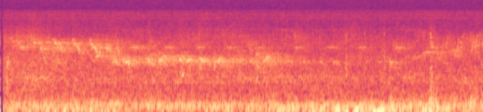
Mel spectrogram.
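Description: Near silence, with a songbird singing faintly: a run of quick, high chirping notes through the first half, over a faint low rumble.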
